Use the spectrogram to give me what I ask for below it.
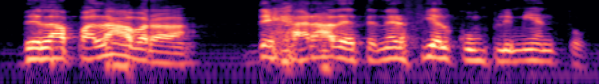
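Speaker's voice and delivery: ordinary delivery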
